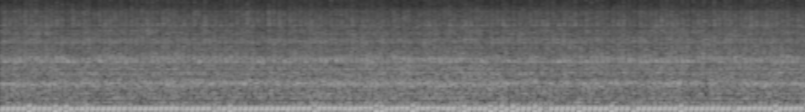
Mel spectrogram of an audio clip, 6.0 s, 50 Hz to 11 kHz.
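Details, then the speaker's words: 2007 McLane reel mower small engine after a carb clean, on choke at fast throttle, running on fuel poured into the carburetor bowl with no tank fitted. Catches and holds a fast, even beat with no misses or knocks; normal running. "All right, that was just fuel in the carburetor bowl. Obviously no fuel tank hooked up. That's just what I filled up the carburetor bowl with."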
